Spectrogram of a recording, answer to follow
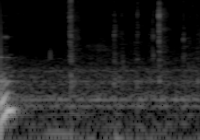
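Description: Keys on a computer keyboard being typed: a few faint, separate clicks.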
